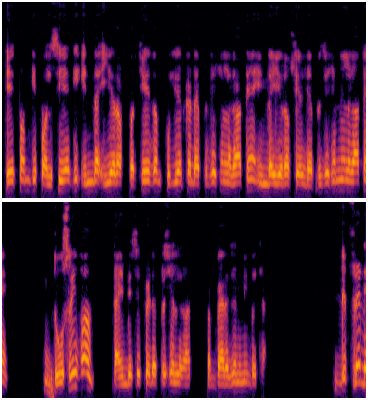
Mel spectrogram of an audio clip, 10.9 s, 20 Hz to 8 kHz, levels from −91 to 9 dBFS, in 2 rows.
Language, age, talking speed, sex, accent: Hindi, 40-59, 110 wpm, male, native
